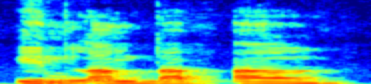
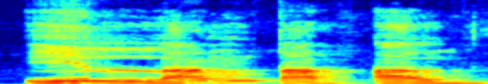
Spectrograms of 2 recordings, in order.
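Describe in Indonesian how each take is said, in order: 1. Bunyi n terdengar jelas sebelum l. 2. Bunyi n menyatu dengan l yang mengikutinya. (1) "tidak boleh dibaca in lam tab'al" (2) "dibaca ilam tab'al"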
